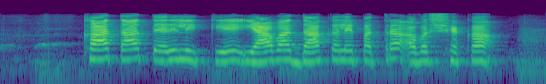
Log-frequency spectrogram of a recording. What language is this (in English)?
Kannada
